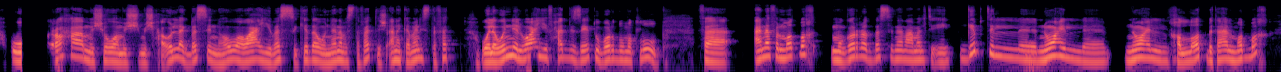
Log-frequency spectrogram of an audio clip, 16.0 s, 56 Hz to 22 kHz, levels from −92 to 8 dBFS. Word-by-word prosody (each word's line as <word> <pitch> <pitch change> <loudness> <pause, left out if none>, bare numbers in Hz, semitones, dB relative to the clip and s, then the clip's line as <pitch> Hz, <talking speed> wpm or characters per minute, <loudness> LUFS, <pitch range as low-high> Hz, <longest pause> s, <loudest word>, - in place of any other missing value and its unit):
وبصراحة 200 - +1
مش 150 -3 -2
هو 145 -1 +2
مش 130 0 -1
مش 130 0 -3
هاقول 165 +5 0
لك 185 - +1
بس 165 +7 -2
إن 135 -6 -2
هو 150 +3 +1
وعْي 155 -3 +4
بس 155 -3 -1
كده 155 +4 -1
وإن 130 0 -1
أنا 160 +2 +1
ما 150 - -4
استفدتش، 150 -1 -5
أنا 160 +2 0
كمان 155 +3 -2
استفدت، 190 +1 -7 0.3
ولو 140 +3 +6
إن 220 +4 +3
الوعي 200 +1 +3
في 190 - -13
حد 190 -1 -3
ذاته 170 +2 -3
برضه 160 +1 0
مطلوب، 160 +5 -3 0.4
ف 155 - 0 0.6
أنا 210 +5 +6
في 215 - -10
المطبخ 205 +6 +1 0.2
مجرّد 170 +3 +1
بس 185 -1 -3
إن 175 - -6
أنا 170 -1 -1
عملت 160 +1 -2
إيه، 140 +1 -8
جِبت 300 - -3
ال 205 -6 -2 0.3
نوع، 215 +6 +6
ال 150 -7 -5 0.2
نوع 185 +5 +3
الخلّاط 155 0 0
بتاع 165 +3 +1
المطبخ 175 - -2
165 Hz, 170 wpm, -26 LUFS, 150-190 Hz, 0.6 s, ولو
